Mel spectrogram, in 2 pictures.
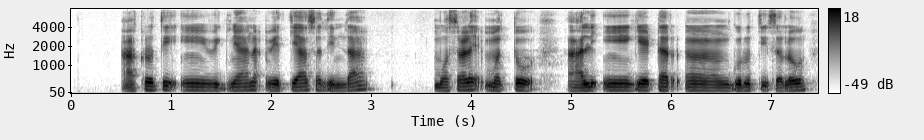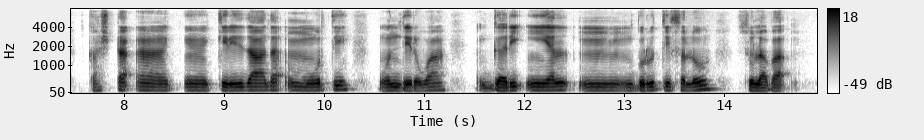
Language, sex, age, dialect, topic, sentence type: Kannada, male, 36-40, Mysore Kannada, agriculture, statement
